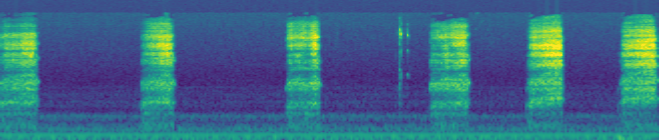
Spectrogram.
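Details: Wild barn owl parents at the nest with chicks, the female affectionate toward the male; six or seven airy screeching hisses spaced roughly a second apart, later ones louder, plus a brief click and low hum.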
